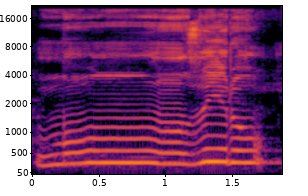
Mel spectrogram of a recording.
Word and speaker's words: منذر: انما انت انما انت منذر منذر زال ادا کریں گے منذر منذر منذر من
